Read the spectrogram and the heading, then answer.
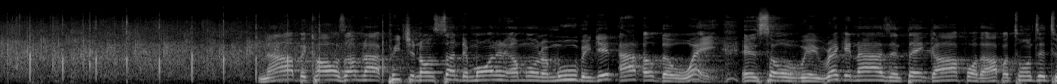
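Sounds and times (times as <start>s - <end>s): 
audience clapping at a bus boycott anniversary gathering: 0.0s - 4.3s
speech: 2.6s - 10.5s.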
